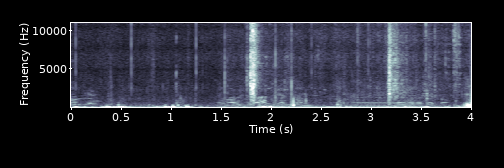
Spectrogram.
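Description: Sheep bleating under a carob tree, with a couple of sharp knocks about two seconds in from a long stick beating carob pods out of the branches.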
